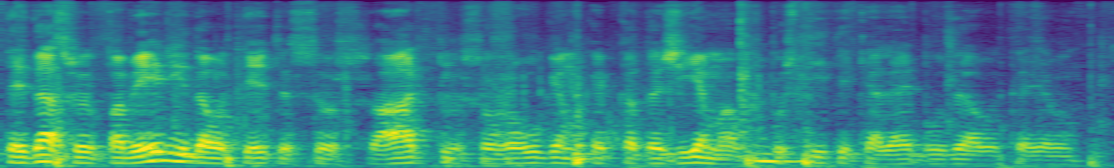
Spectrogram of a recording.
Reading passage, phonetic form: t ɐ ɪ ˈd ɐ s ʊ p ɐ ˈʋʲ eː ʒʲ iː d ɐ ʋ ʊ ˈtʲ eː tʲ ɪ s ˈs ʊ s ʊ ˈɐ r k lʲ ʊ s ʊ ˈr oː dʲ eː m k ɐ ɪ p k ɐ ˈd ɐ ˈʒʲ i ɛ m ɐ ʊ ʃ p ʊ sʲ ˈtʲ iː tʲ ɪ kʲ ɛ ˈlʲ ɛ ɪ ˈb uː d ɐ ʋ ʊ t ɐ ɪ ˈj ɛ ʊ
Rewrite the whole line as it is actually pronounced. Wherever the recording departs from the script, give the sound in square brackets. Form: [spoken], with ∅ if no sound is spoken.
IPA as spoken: t ɐ ɪ ˈd ɐ s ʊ p ɐ ˈʋʲ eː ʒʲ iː d ɐ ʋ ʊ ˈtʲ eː tʲ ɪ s ˈs ʊ s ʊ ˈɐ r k lʲ ʊ s ʊ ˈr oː [ɡʲ] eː m k ɐ ɪ p k ɐ ˈd ɐ ˈʒʲ i ɛ m ɐ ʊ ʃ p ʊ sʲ ˈtʲ iː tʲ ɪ kʲ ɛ ˈlʲ ɛ ɪ ˈb uː d ɐ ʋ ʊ t ɐ ɪ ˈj ɛ ʊ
